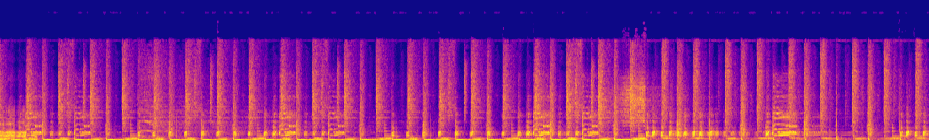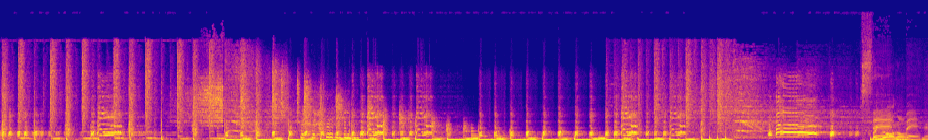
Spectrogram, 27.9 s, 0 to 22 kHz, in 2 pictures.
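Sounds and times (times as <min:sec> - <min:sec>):
hen clucks chopped into a house track: 0:00.0 - 0:27.0
laughter: 0:00.0 - 0:27.4
pounding house track with four-on-the-floor beat: 0:00.0 - 0:27.8.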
